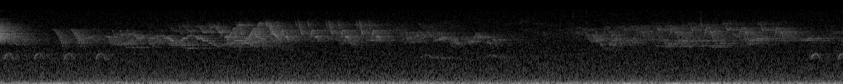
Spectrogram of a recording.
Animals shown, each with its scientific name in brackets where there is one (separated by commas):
Chestnut-sided Warbler (Setophaga pensylvanica), American Crow (Corvus brachyrhynchos), Veery (Catharus fuscescens), American Robin (Turdus migratorius), Ovenbird (Seiurus aurocapilla), Red-eyed Vireo (Vireo olivaceus)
